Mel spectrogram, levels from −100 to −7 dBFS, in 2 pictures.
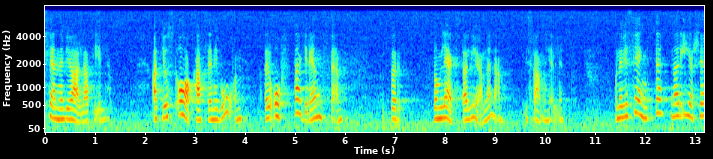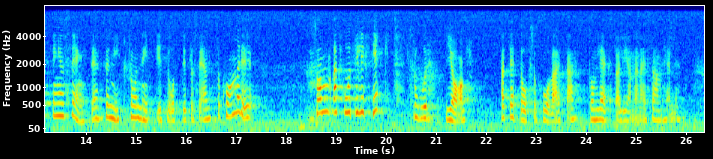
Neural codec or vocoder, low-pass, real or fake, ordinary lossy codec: vocoder, 22.05 kHz, 80 mel bands, Vocos; 7.2 kHz; fake; none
